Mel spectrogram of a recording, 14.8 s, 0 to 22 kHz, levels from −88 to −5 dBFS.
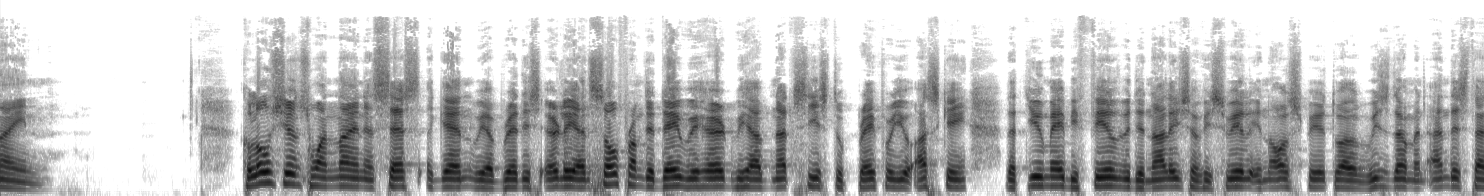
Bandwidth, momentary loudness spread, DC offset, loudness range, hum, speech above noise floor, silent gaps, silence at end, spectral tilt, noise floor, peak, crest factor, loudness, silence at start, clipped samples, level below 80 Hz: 16 kHz; 7 LU; under 0.1%; 4 LU; none; 62 dB; none; 0 s; -5.5 dB/octave; -79 dBFS; 0 dBFS; 16 dB; -17 LUFS; 0 s; under 0.1%; -54 dBFS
